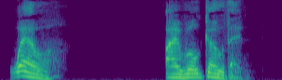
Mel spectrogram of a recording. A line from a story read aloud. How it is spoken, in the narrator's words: I said, looking at him timidly and inquiringly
